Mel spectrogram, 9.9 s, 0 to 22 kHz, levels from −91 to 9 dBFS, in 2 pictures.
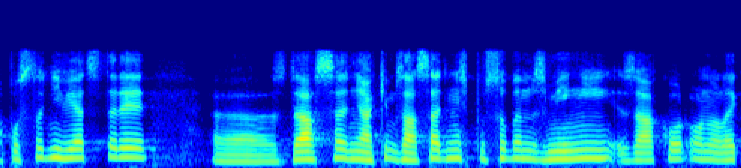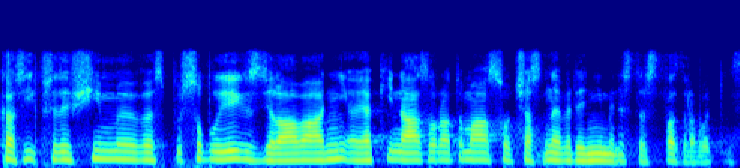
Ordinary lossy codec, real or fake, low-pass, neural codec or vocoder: Opus, 32 kbps; fake; 7.2 kHz; codec, 24 kHz, 0.9 kbps, DualCodec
